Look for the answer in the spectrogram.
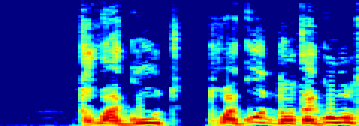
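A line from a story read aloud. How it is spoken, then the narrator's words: Shouted. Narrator (French): cria Éoliel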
